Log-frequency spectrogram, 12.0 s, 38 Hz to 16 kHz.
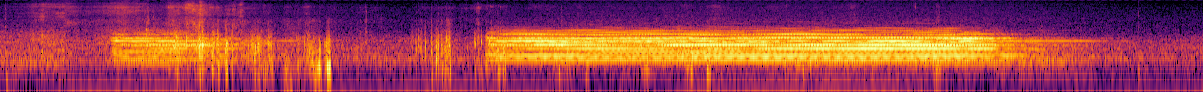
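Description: A locomotive's Nathan P3 air horn blaring for a grade crossing: a blast of about two seconds, then after a short gap a long blast of about five seconds that fades away near the end.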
